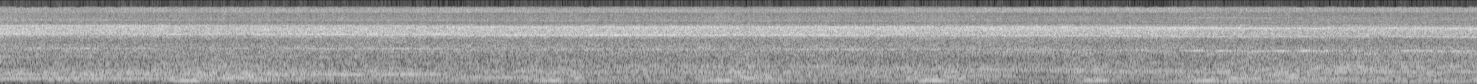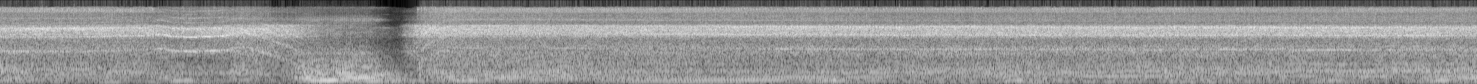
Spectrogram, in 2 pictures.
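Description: Electric drill running steadily as it bores into a wall, with a high motor whine. About two-thirds of the way through, the motor winds down and briefly stops, then starts again.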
